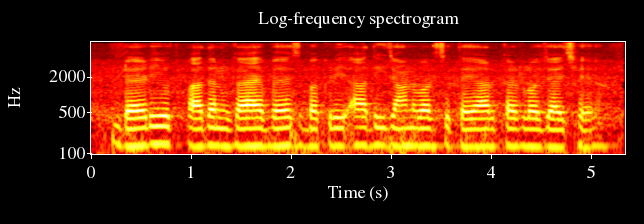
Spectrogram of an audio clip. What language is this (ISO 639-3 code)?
mai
